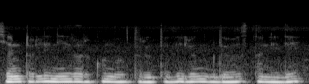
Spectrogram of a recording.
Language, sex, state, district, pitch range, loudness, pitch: Kannada, male, Karnataka, Koppal, 115-125 Hz, -15 LUFS, 120 Hz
